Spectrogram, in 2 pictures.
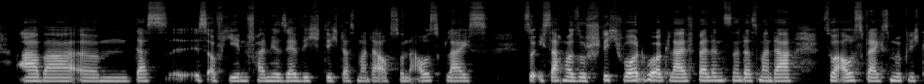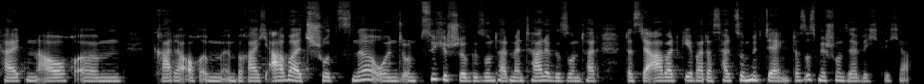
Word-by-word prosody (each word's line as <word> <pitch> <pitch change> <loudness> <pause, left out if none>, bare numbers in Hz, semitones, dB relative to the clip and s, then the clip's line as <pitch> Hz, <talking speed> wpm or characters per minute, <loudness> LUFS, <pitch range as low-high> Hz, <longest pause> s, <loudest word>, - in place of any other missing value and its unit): Aber, 160 -1 +3
ähm, 155 -1 -3
das 160 0 -2 0.3
ist - - -3
auf - - -4
jeden 165 +1 -2
Fall 160 -1 -3
mir 165 0 0
sehr 165 0 0
wichtig, 165 -1 -4
dass 160 - -7
man 155 -2 -5
da 155 - +1
auch - - -7
so - - -8
'n 160 - -5
Ausgleichs 160 -1 -3 0.3
so - - -1
ich - - -5
sage 180 - +2
mal 175 -1 +4
so 170 - +1
Stichwort 185 +1 +2
Work-Life-Balance, 175 +1 +3
ne, 175 - -1
dass 165 +1 -1
man 165 -2 0
da 165 0 +5 0.3
so 180 - +1
Ausgleichsmöglichkeiten 170 -1 0
auch, 160 +1 +2
ähm, 160 0 -2 0.3
grade 160 +1 0
auch - - -1
im 165 -1 -1
im - - -3
Bereich 160 -1 -1
Arbeitsschutz, 170 -2 +3
ne, 220 +4 +2
und 165 0 -1
und 165 - -3
psychische 200 -4 0
Gesundheit, 170 +1 -2
mentale 170 +2 +1
Gesundheit 160 0 -3 0.2
dass 165 -1 -3
der - - +6
Arbeitgeber 165 +1 +2
das 165 -1 -5
halt 165 0 -1
so 185 +1 +1
mitdenkt. 185 -5 +1
Das 175 +1 -4
ist 215 0 -4
mir 190 - +1
schon 185 -1 -3
sehr 160 -1 -3
wichtig, 155 0 -11
ja. - - -10
165 Hz, 190 wpm, -23 LUFS, 160-175 Hz, 0.3 s, der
